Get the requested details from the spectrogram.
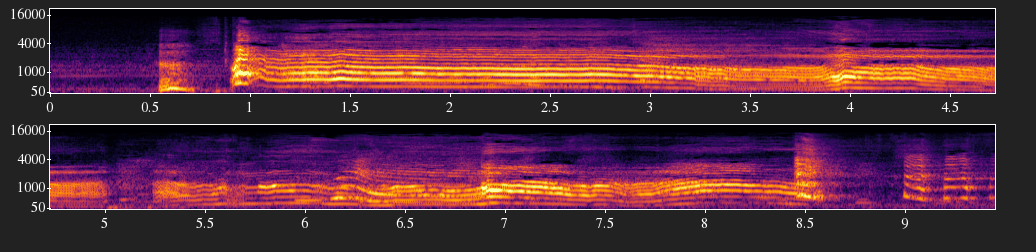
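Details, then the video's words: Schnauzer vocalizing at dogs seen on television during a dog show broadcast: long, wavering, tuneful howls with rising and falling pitch, broken into several yodel-like phrases, with a faint voice nearby. "schnauzer talking to tv"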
